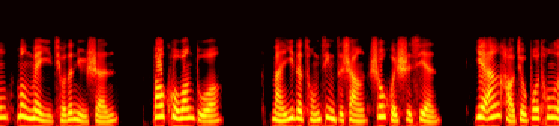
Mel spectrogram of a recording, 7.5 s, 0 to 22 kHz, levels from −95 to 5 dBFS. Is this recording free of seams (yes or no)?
yes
